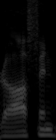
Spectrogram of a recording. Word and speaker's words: often: Another thing that bugs me is hearing people pronounce the T in often. The T is supposed to be silent in the word often for the same reason it is silent in the word listen, unless you're talking about a boxer named Sonny.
